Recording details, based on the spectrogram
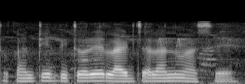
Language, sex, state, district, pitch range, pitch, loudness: Bengali, female, Assam, Hailakandi, 140-155 Hz, 150 Hz, -16 LUFS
